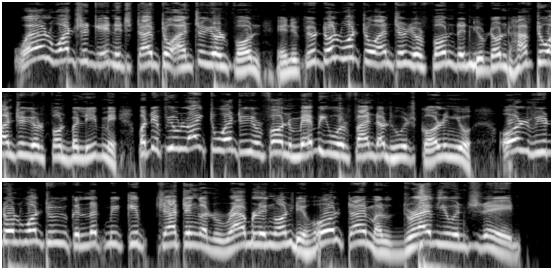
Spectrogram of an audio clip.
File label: chatty indian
